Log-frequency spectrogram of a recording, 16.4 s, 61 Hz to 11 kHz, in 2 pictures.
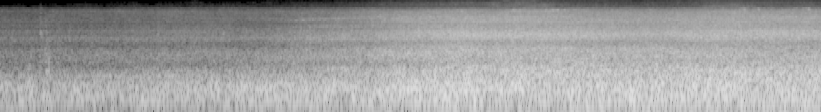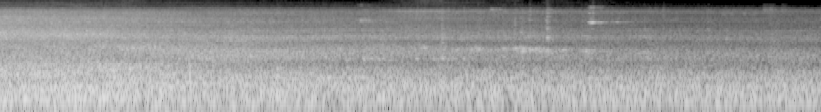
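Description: EU07 electric locomotive hauling a passenger train past at low speed into a station: steady rumble and rail noise that grows as it nears, is loudest as it passes close by about four seconds in, then slowly fades. Brief thin wheel or brake squeals come near the end as the train slows.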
